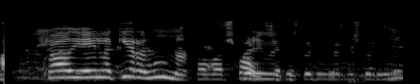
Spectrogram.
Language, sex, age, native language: Icelandic, male, 12, Icelandic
